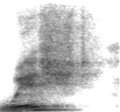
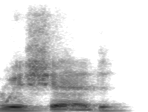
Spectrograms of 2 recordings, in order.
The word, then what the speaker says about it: wished: um it almost you almost pronounce the d like a t uh the e d you don't pronounce it ed it's not wish ed it's wished it's like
